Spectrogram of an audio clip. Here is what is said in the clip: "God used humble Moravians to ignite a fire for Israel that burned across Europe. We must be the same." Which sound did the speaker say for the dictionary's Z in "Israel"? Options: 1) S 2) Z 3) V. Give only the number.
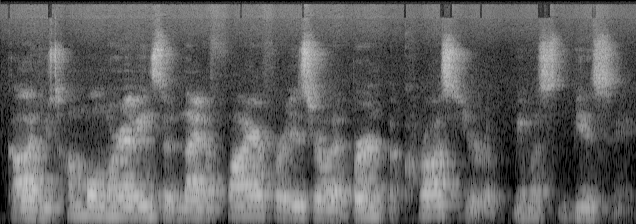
2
